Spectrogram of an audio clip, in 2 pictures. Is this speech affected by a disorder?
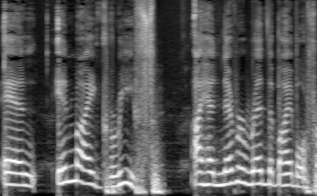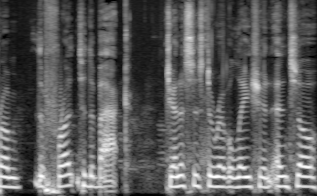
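Yes: cleft palate; hole in roof of mouth from birth, born two months premature, breathing problems, thirteen childhood surgeries; unable to speak as young child due to palate hole, surgeries gave ability to speak.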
